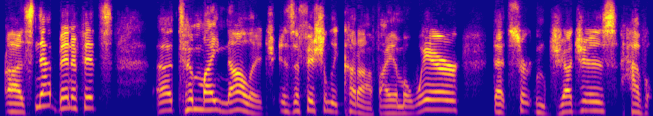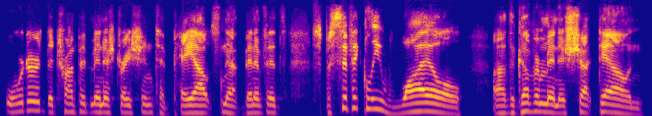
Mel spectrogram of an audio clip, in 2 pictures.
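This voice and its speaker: Male lecturer, sniffly from a cold, halting delivery, close and dry, a little dull in tone. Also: on the high side, no echo. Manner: hesitant, many fillers and restarts. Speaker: university lecturer. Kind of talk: live-streamed lecture.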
